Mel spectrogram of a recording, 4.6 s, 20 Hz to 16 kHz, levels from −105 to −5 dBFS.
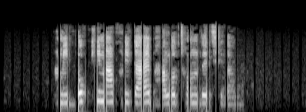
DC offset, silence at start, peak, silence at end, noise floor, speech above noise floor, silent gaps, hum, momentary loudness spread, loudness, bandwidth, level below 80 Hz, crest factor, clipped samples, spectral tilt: under 0.1%; 0.8 s; 0 dBFS; 1.1 s; -75 dBFS; 55 dB; none; none; 13 LU; -19 LUFS; 8 kHz; -62 dBFS; 22 dB; under 0.1%; -0.5 dB/octave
